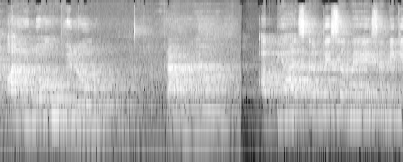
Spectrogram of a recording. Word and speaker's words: अनुलोम विलोम प्राणायाम: कुछ लोग इसका उच्चारण ही गलत तरीके से करते हैं, कुछ लोग इसको लोम विलोम के नाम से जानते हैं, लेकिन इसका सही उच्चारण होता है अनुलोम विलोम प्राणायाम।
